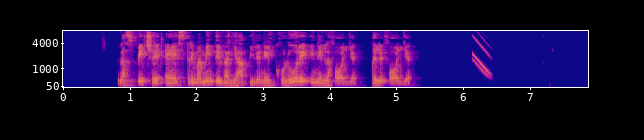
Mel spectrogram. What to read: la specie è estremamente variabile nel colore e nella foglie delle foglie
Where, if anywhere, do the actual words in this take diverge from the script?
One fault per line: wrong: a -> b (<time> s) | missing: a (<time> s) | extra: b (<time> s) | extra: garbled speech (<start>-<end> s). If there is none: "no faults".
no faults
